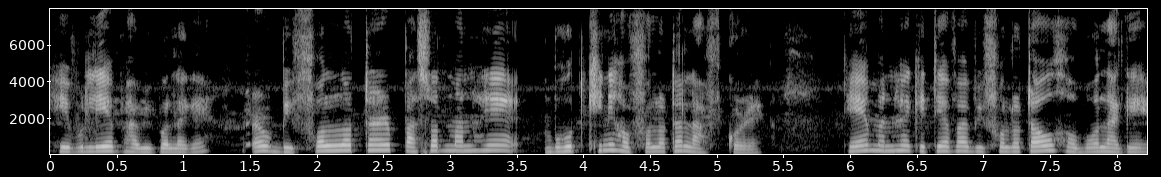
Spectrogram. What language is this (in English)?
Assamese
